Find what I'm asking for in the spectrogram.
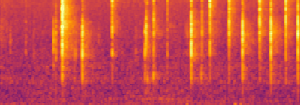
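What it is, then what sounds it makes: Plastic walkie-talkie radio. A black plastic walkie-talkie is tapped and scratched with fingertips on its body and antenna. The result is a quiet, uneven run of short, dry, bright clicks and ticks that stop almost instantly, over a soft low rumble and faint scratching.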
